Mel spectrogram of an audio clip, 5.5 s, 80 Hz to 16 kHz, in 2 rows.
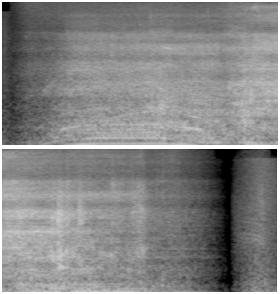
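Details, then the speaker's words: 2011 Volvo XC60 (P3) coming to a stop: harsh metallic grinding scrape builds as it slows, then fades; front brake pads and rotors worn out, due for replacement. "Then more than likely, my good people, you are due for a brake replacement, which is what we are going to be covering today."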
